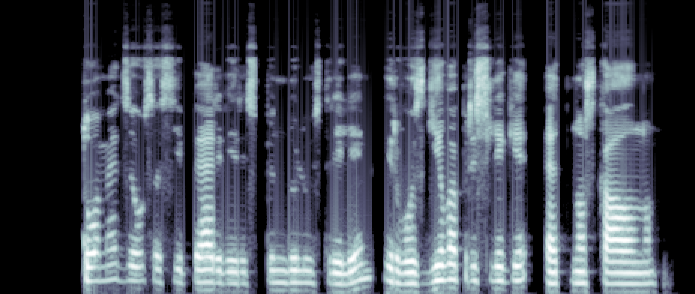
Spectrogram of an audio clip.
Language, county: Lithuanian, Kaunas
